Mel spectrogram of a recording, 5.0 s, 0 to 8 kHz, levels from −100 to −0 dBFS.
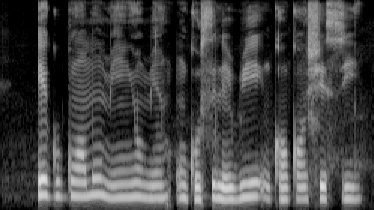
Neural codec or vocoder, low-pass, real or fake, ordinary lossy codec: none; none; real; none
